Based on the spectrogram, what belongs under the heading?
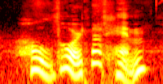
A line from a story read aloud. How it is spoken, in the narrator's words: she said perfectly audibly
